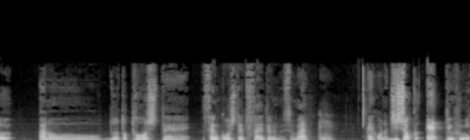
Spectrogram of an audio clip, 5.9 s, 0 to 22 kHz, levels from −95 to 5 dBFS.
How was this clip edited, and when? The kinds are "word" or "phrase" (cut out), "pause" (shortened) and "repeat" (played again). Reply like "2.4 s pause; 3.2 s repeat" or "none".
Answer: none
